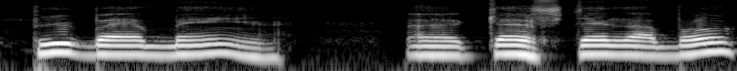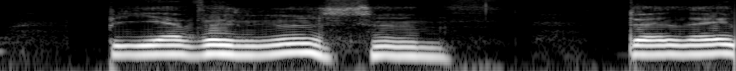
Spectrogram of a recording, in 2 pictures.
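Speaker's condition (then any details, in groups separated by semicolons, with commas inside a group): Amyotrophic lateral sclerosis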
